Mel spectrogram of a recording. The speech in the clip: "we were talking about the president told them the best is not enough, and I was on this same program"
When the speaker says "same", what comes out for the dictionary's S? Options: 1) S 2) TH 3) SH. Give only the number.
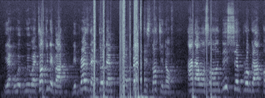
3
